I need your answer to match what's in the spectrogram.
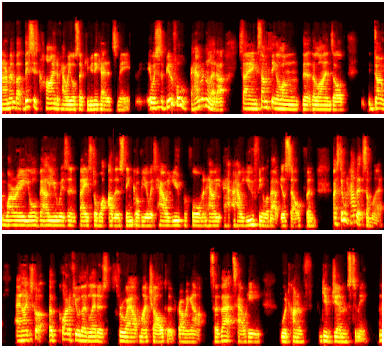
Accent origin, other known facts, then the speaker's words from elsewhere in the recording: Sydney, New South Wales, Australia; born there; also born or lived in Norway; I was born in Hornsby, stayed there for 2 years, which is Sydney, Australia. And then I actually moved to Norway for like 2 years.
